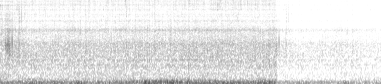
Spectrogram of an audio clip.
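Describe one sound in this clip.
A small flame hisses softly.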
